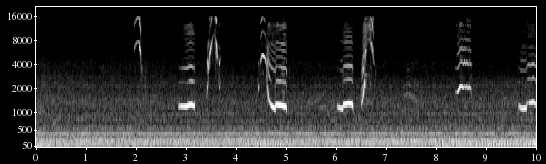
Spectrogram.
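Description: Baby macaque giving a series of short, high-pitched squeaks and sweeping cries, spaced about a second apart, over a steady low background hum.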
